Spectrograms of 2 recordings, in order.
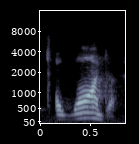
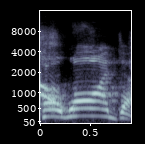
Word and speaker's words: Tawanda: My name is Tawanda. You can't get no blacker than that. Three syllables. 3 syllables. Tawanda.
